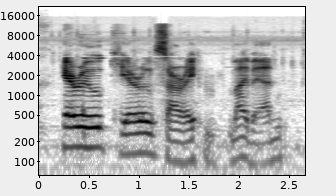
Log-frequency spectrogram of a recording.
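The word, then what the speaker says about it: Kaeru: time Karu kairu kairu it's pronounced keru because that's what they say in all of the animes when you hear the frogs ribbit okay it's all uh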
